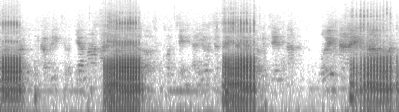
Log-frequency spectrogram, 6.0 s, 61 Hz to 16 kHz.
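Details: Slow, irregular rasping snores, about one every two seconds, with quiet breathing between, from a sleeping 3-month-old dog, recorded with a phone held close: snoring.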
